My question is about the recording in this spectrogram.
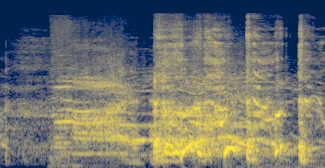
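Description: A man gagging and coughing harshly, a strained retching sound that grows louder about a second in.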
